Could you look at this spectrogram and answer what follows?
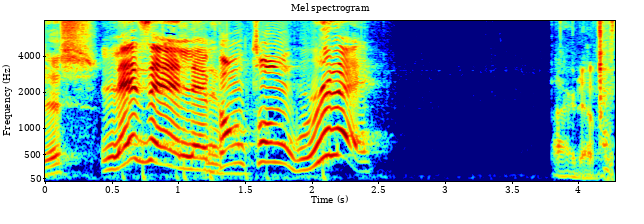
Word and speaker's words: Laissez le bon temps rouler: Laissez le bon temps rouler.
